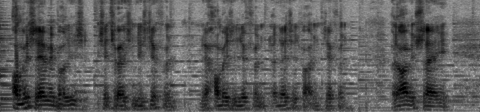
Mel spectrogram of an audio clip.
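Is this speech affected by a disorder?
Yes: radiotherapy spinal damage; radiotherapy overdose to spine, near paralysis of left side; about 13 years since radiotherapy overdose.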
